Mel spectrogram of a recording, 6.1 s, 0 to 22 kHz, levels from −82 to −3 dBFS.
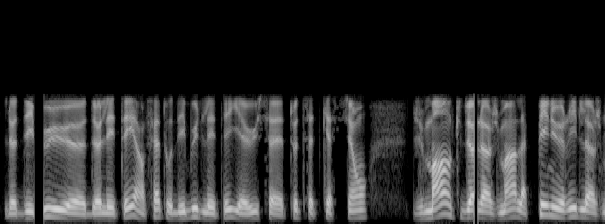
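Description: The speech drops into dead silence three times, with hard edges each time: from 0.34 to 0.44 s (100 ms), from 2.22 to 2.24 s (20 ms), and from 4.74 to 4.78 s (40 ms). This is packet loss filled with silence. Packets never arrived and the receiver played nothing in their place. The hole lengths are all multiples of 20 ms, which points to 20 ms packets, over a G.711 telephone-band line.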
